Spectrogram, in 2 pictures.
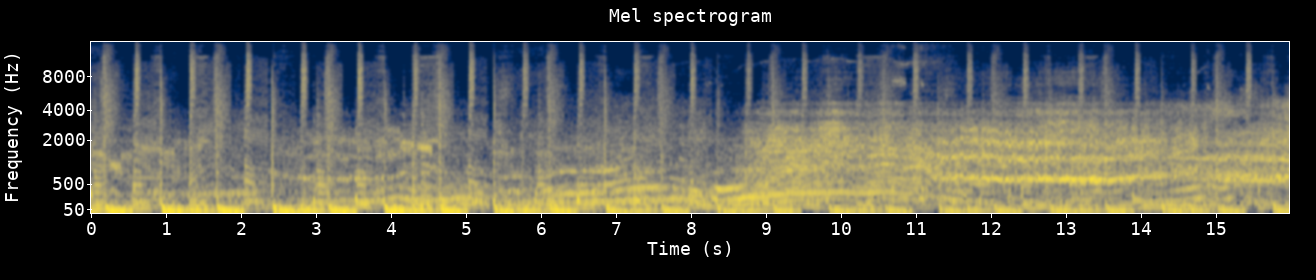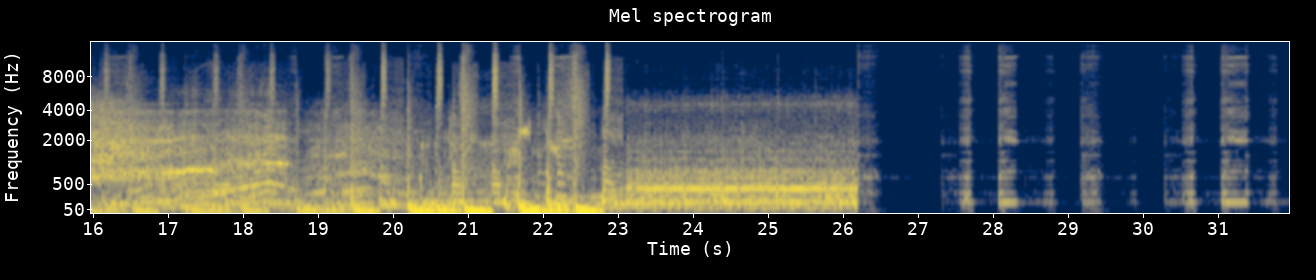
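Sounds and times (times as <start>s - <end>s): background music with a beat: 0.0s - 23.2s
car engine revving: 0.0s - 26.2s
tyres squealing: 2.8s - 20.3s.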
